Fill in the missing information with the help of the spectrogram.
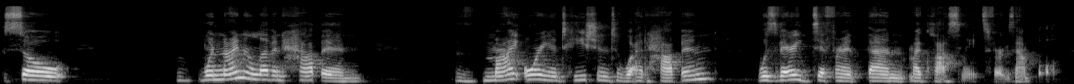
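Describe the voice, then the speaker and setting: As an interview guest, a thirtyish American professor gives candid, considered answers dotted with "you know". Her fairly low voice is dark and expressive, a little slow, with frequent pauses.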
